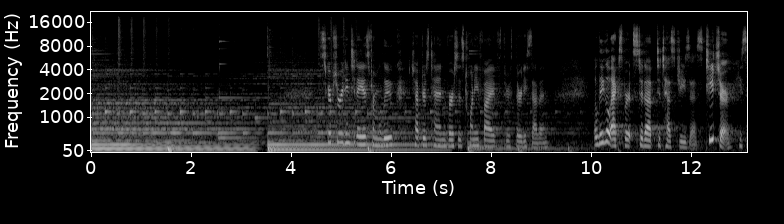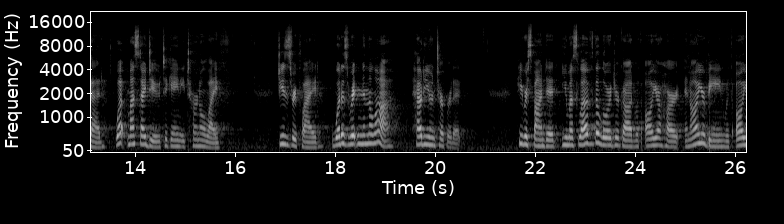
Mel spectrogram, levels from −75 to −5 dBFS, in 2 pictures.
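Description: There are two tiny jumps in the audio, at 15.60 s and 25.48 s, each skipping forward by only a millisecond or two with no gap. That's most likely a dropped buffer (overrun), where the capture side missed a chunk and the two edges were butted together.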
